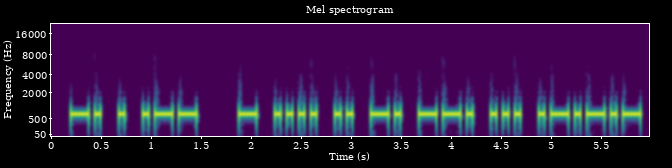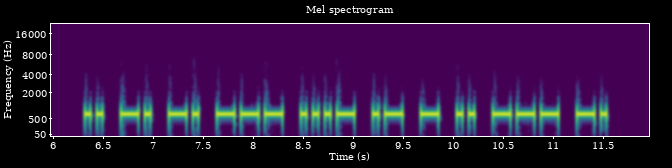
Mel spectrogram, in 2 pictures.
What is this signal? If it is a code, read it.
Morse code, heard as a keyed tone, about 21 wpm, 700 Hz. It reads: NEW THINGS. INNOVATION
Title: Difficult Sentences with Hints - 20wpm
